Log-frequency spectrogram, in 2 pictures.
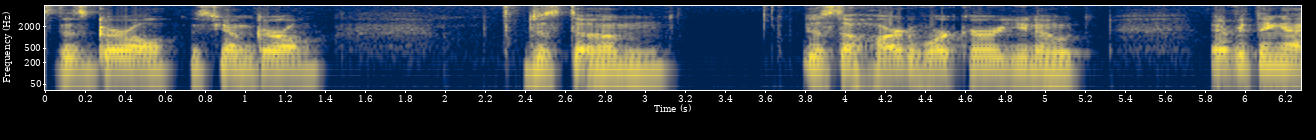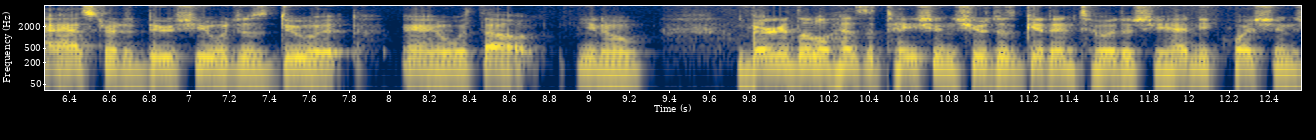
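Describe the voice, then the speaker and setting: A man talks to camera in a loose, rambling way, stopping for ums and restarting his sentences, with a bit of leftover congestion and a slight cough. His pitch stays flat, and his tone is soft and mellow rather than bright. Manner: rambling, halting delivery with frequent ums and restarts, casual swearing. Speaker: commentary channel host. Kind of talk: casual reaction commentary to camera.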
